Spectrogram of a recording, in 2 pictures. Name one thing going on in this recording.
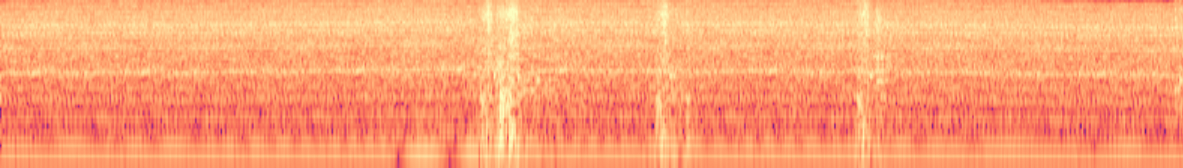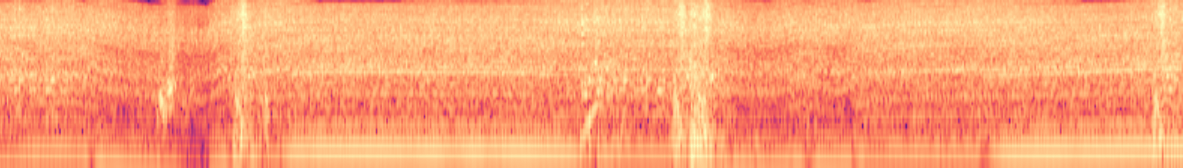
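A small car engine hums steadily, dropping in pitch now and then before revving up again.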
